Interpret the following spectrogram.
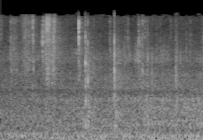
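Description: Low, steady rumble of city street traffic, with a few faint knocks about halfway through.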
